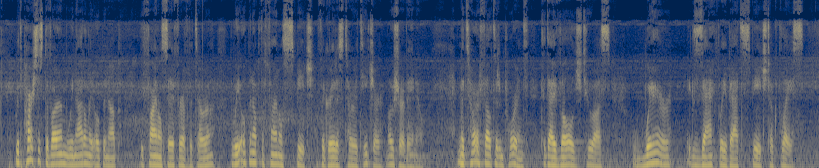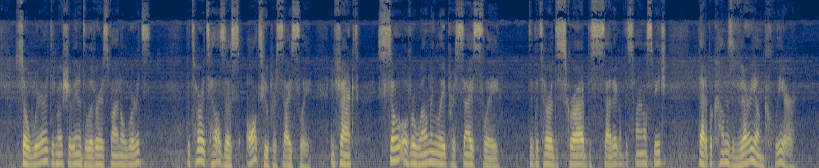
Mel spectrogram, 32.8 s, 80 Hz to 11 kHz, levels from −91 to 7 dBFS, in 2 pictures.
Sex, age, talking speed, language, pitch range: male, 30-49, 145 wpm, English, 115-140 Hz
